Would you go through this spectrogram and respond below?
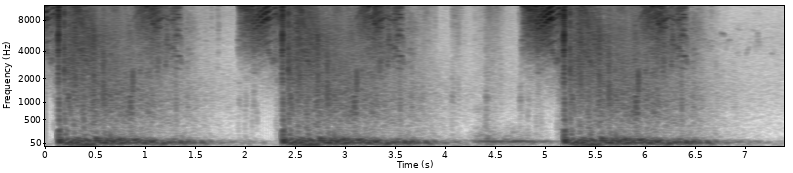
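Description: Three heavy magical blasts from the Bombarda spell in Hogwarts Legacy, each a loud booming burst followed by a decaying rumble, spaced about every two and a half seconds with no talk.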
